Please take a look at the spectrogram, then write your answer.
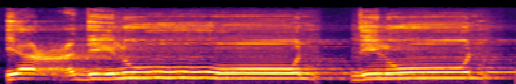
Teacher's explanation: Ya'dilun huruf ain jangan samakan dengan hamzah. Huruf ain yang memiliki sifat tawasud dan jahar.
